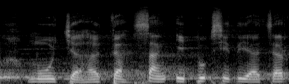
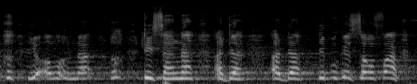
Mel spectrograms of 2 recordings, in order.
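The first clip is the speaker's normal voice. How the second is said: high, softer, hurried; quiet high gasping hope; breathless mother; 9 semitones higher, 5 dB quieter, faster than usual. Acted. Mother spots water, high and breathless.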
